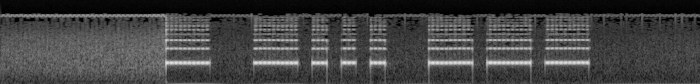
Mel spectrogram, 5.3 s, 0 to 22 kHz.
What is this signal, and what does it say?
Morse code, heard as a keyed tone, about 11 wpm, 1020 Hz. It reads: TBO
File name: france / mx / TBO-F-VOR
